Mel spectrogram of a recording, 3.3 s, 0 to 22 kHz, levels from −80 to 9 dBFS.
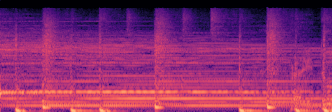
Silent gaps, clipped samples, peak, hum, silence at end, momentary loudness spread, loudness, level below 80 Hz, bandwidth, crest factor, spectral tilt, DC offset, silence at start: none; under 0.1%; -2 dBFS; none; 0 s; 3 LU; -13 LUFS; -18 dBFS; 16.5 kHz; 10 dB; -5 dB/octave; under 0.1%; 0 s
